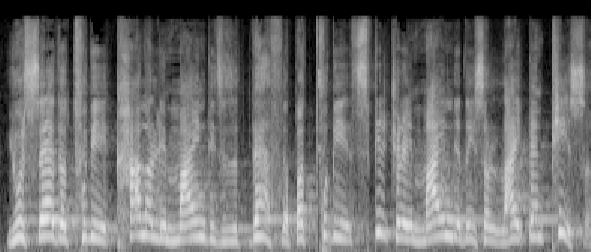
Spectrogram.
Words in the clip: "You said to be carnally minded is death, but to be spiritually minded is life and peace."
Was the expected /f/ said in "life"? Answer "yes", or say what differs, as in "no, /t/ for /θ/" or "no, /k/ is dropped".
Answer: no, /p/ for /f/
